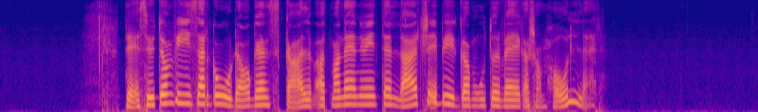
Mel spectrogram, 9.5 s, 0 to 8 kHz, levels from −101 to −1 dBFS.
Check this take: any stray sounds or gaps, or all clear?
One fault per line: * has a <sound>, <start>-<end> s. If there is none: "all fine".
all fine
